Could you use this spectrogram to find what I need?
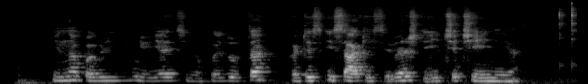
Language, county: Lithuanian, Vilnius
